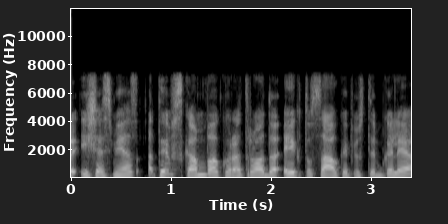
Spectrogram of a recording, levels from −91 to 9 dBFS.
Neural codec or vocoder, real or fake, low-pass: none; real; 7.2 kHz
